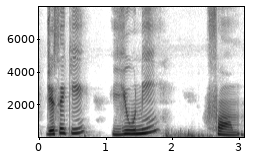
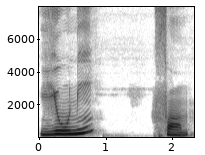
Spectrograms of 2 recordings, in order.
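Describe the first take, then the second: First: यूनिफॉर्म slowly, starting with a "y" glide; teacher sounding out a word; drawn-out demo. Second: यूनिफॉर्म stretched very slowly, "yu" glide clear; teacher's model pronunciation; very slow demo. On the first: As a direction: stretch out यूनिफॉर्म so the "yu" is heard. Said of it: "जब आप इसे pronounce कर रहे हैं". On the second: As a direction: sound out यूनिफॉर्म slowly, opening on "y". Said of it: "तो आप कैसे बोल रहे हैं?". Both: Shown as a demonstration.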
